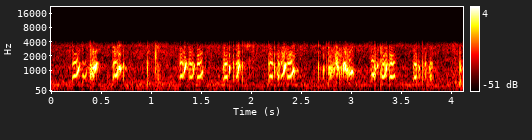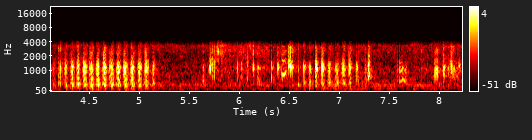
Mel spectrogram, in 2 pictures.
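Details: Female pet guinea pig, which purrs when happy, being handled. Short bursts of pulsed chatter repeat about once a second, with a longer steady rapid throbbing purr in the middle.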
